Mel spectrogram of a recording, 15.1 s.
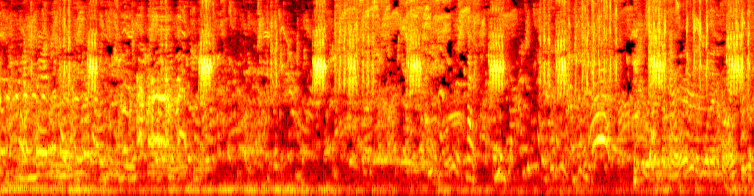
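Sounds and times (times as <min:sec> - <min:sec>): soft chirps and twitters: 0:03.9 - 0:15.0
shrill nestling bird calls: 0:05.1 - 0:15.0.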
